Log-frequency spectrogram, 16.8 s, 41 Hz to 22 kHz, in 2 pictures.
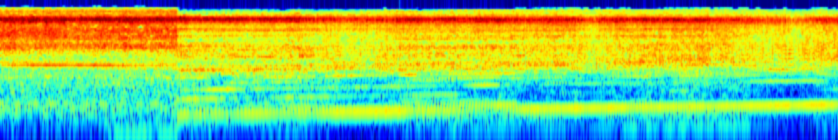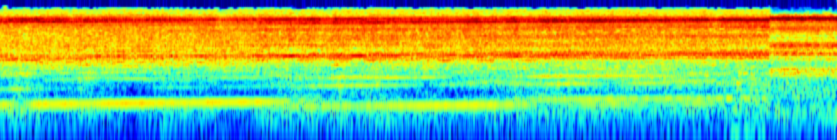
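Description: Volkswagen Vento Variant's 2.5-litre five-cylinder engine doing a dynamometer power run. From about two seconds in the engine note climbs steadily through the revs under load for about twelve seconds, then falls away near the end as the pull finishes.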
